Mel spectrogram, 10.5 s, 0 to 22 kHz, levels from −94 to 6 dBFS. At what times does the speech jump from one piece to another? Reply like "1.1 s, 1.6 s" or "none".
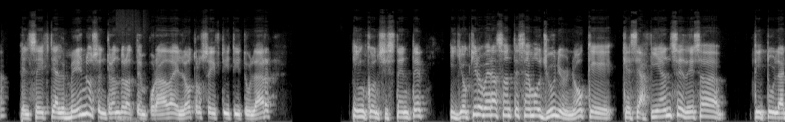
none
